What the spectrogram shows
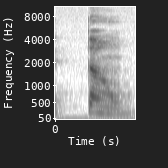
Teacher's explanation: É como se tivesse um u no final. É como se você falasse assim, ó, c tão. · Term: ditongo nasal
